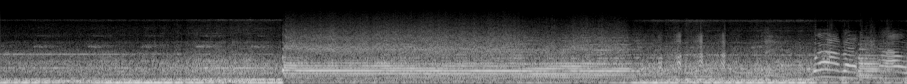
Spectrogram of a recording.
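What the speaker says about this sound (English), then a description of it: "The train." A train rumbles past close by with a steady heavy roar, its horn blaring in the middle, and a voice speaks near the end.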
